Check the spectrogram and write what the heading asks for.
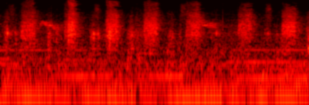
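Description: Pump-action spray bottle of heat protection spray being pumped onto hair in a rapid run of short sprays, several a second.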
